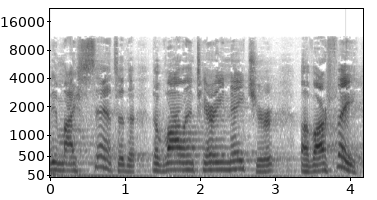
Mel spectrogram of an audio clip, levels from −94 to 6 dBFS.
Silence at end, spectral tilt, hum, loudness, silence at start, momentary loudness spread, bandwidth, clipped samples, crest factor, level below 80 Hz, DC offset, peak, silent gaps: 0 s; -4 dB/octave; none; -19 LUFS; 0 s; 9 LU; 11.5 kHz; under 0.1%; 20 dB; -44 dBFS; under 0.1%; 0 dBFS; none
